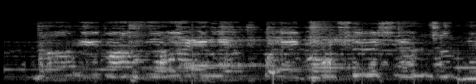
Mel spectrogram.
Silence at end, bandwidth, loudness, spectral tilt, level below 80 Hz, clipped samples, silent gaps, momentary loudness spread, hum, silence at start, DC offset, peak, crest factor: 0 s; 8.2 kHz; -21 LUFS; 0 dB/octave; -68 dBFS; under 0.1%; none; 14 LU; none; 0.05 s; under 0.1%; -6 dBFS; 18 dB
